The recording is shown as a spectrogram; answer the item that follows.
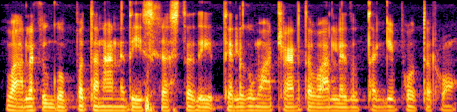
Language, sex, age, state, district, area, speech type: Telugu, male, 18-30, Telangana, Mancherial, rural, spontaneous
